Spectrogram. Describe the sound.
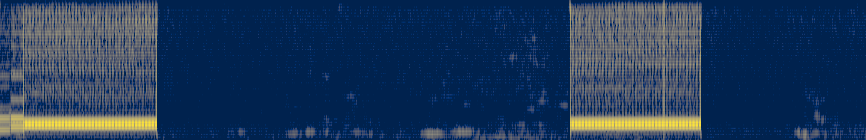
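Telephone line connecting and ringing: two long, steady ringback tones about a second each, separated by a quiet gap with faint murmuring voices.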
